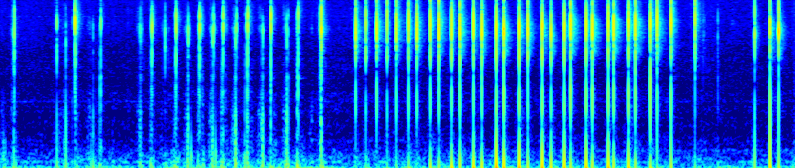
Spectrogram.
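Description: A small glass nail polish bottle with a black cap, filled with dark polish, is turned in the hands and tapped with long nails. Around fifty quick, bright, dry clicks land in an uneven rhythm, growing denser and louder in the second half, over a soft low handling rumble.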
